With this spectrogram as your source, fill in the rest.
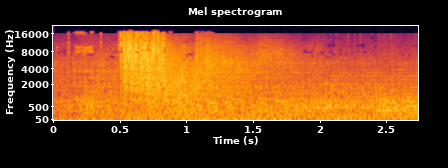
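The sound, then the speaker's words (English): Defense turrets firing on a dropship in a video game make a dense, sustained barrage of booming gunfire that blurs into a continuous roar. “So we got three defense turrets all shooting the dropship.”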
